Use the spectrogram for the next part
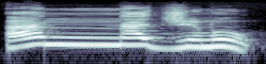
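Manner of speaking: "النجم" slowly as an-najmu, doubled N; silent L. Shown as a demonstration. Teacher showing the sun letter nun, silent L in slow "النجم". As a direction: draw out "النجم" with the L merged into the N. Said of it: "شمسی هسته حرف نون".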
